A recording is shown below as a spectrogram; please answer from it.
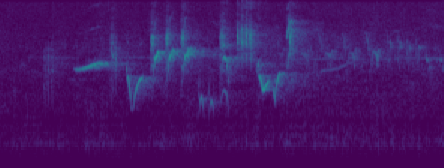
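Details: Nightingale singing a jumbled phrase of whistles, sharp slurred notes and brief chatters over a steady background hiss.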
